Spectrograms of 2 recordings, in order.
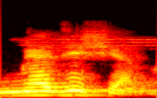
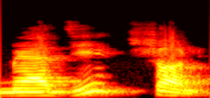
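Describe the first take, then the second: First: "ম্যাজিশিয়ান" ending in two syllables, shi-yan; common mispronunciation. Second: "ম্যাজিশন" ending in one syllable shon; correct SHON ending. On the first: Teacher quotes the normal habit, "ম্যাজিশিয়ান" ending shi-yan. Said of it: "যেভাবে pronunciation করি". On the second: Teacher gives the correction, "ম্যাজিশন" ending in shon. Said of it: "এটা হলো". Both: Shown as a demonstration.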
